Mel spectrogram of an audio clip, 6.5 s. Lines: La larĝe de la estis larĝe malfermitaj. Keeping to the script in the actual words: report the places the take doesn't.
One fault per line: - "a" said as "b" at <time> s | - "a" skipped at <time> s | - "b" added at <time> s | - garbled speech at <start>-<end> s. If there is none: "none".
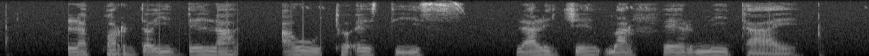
- "larĝe" said as "pordoj" at 0.8 s
- "aŭto" added at 2.2 s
